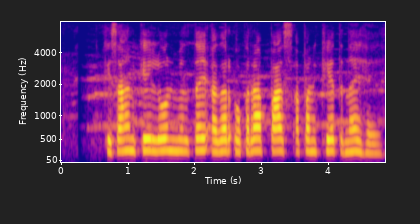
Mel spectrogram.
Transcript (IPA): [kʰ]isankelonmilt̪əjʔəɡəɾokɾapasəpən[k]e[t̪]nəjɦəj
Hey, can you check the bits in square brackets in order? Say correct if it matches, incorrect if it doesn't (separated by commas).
incorrect, incorrect, correct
